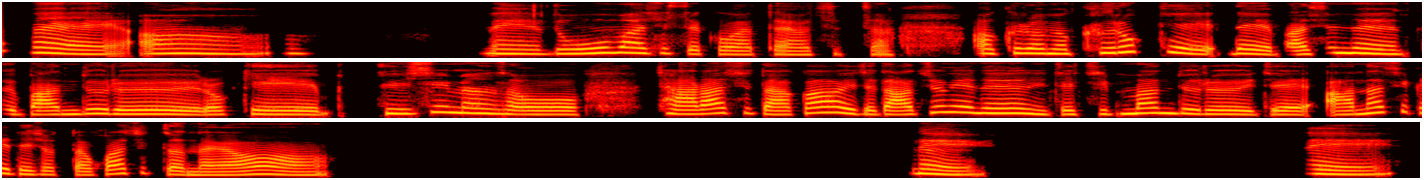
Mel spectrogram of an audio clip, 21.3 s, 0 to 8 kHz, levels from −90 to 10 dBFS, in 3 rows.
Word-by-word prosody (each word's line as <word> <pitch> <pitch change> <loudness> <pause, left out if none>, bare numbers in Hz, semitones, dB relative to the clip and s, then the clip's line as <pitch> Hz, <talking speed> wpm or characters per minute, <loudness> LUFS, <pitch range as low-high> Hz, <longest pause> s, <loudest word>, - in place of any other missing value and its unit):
네. 235 -7 +2
아. 245 -2 -1 1.1
네. 235 -2 0
너무 240 +4 +2
맛있을 260 -6 0
것 205 -1 -4
같아요 190 -1 -3
진짜. - - -9 0.4
아 245 - -1
그러면 245 -1 +1
그렇게 285 -3 0
네 225 -4 +1
맛있는 235 +3 +2
그 210 - -4
만두를 215 0 +2
이렇게 195 0 0 0.3
드시면서 235 -7 +1 0.4
잘 220 -1 +3
하시다가 260 +2 +2
이제 205 -4 -1
나중에는 260 +4 +2
이제 205 0 -3
집 215 +3 -6
만두를 235 -6 +2
이제 190 0 -1
안 200 +5 +1
하시게 295 -1 -1
되셨다고 195 -2 -4
하셨잖아요. 190 -6 0 2.9
네. 200 -6 +1 1.6
네. 210 -2 0
225 Hz, 195 characters per minute, -23 LUFS, 200-255 Hz, 2.9 s, 잘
